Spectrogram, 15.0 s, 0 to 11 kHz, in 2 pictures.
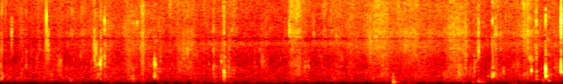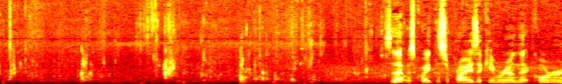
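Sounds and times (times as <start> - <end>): paddle dipping and dripping water: 0.0 - 13.0
short splashes: 6.4 - 12.8.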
